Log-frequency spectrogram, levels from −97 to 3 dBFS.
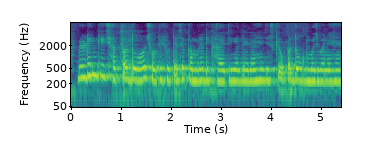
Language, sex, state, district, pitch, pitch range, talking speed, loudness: Hindi, female, Maharashtra, Chandrapur, 240 Hz, 230-260 Hz, 190 wpm, -14 LUFS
